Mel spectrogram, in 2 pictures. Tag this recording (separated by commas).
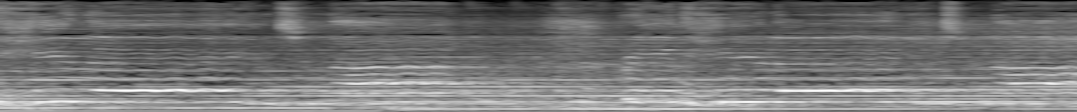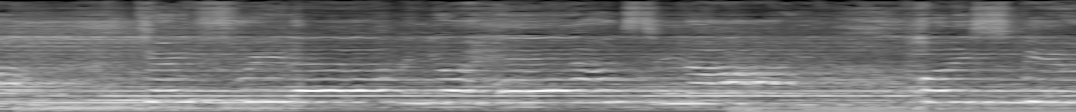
Female singing, Music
